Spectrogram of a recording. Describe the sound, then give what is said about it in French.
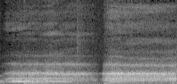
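A voice imitates a harsh, rasping, Darth Vader-like mechanical breath, two long noisy cycles in a row, loud with a brief break between them, demonstrating a noisy way of breathing in a singing lesson. “Est-ce que nous sommes plus proches du Darvador”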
